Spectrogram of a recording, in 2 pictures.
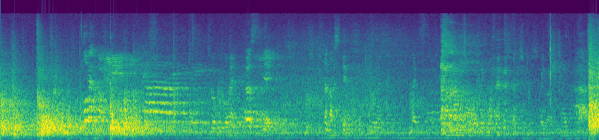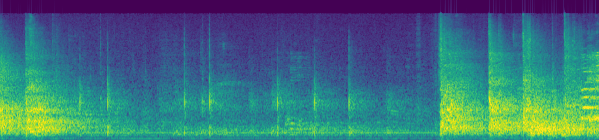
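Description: Tennis balls are struck with rackets, echoing in a large hall.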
